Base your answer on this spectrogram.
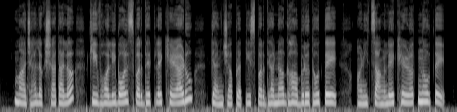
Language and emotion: Marathi, fearful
